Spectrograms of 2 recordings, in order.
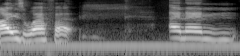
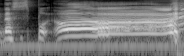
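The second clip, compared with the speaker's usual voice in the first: sudden gasp; 7 semitones higher, much slower than usual. Real, not acted. Overwhelmed by the scene.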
